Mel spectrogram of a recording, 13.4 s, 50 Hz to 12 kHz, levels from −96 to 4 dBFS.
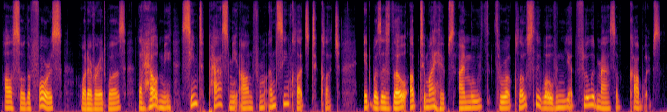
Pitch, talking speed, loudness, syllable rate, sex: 145 Hz, 170 wpm, -19 LUFS, 4.3 syllables/s, male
